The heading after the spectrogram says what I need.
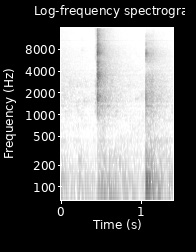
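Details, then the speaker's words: Apple HomePod: two sharp pops about half a second apart in a quiet room as it is unplugged from power; failing amplifier capacitors. "let's just listen for the pop as we unplug it from power here"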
